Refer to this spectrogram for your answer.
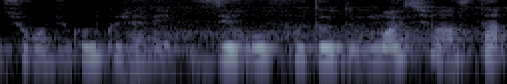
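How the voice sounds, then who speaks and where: Fairly quick, fairly high-pitched speech from a woman against noticeable background noise. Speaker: lifestyle vlogger. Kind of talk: casual vlog talk. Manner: soft-spoken.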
